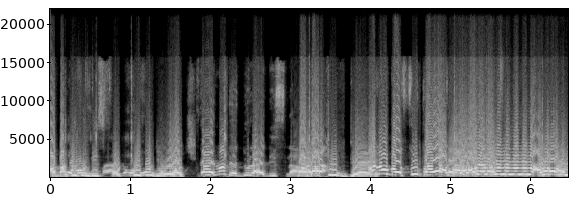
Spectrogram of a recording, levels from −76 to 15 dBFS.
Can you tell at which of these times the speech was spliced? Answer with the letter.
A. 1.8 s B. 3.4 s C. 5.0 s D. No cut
A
